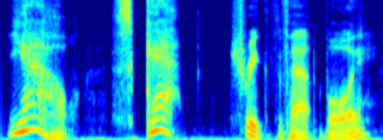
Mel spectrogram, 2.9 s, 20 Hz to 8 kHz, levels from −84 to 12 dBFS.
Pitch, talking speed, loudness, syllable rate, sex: 140 Hz, 125 wpm, -20 LUFS, 3.1 syllables/s, male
